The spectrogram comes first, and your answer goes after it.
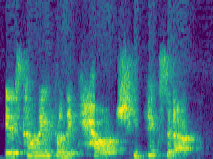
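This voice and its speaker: A woman reads the stage directions in a plain, matter-of-fact way. Her voice sits fairly high. The audio sounds roomy and muffled. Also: steady tone, a little fast, a little hiss or hum. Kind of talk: reading stage directions at a table read.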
